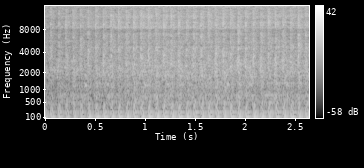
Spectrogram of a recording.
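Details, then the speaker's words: Yamaha Warrior ATV single, first start in about 10 years after carb rebuild and fresh gas, warming up: even thump about ten beats a second, no knocks or misses; normal idle. "we're gonna let it warm up we'll check oil and then it even sounds really good"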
